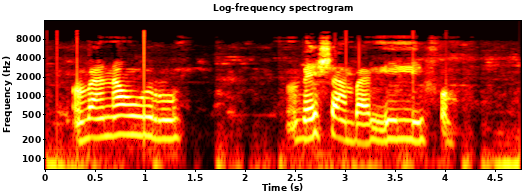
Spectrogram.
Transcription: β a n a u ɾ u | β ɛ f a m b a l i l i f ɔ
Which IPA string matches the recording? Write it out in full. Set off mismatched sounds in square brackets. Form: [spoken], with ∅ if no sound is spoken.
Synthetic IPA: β a n a u ɾ u | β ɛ [ʃ] a m b a l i l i f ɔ

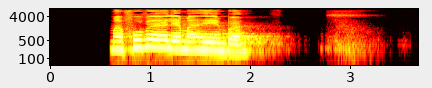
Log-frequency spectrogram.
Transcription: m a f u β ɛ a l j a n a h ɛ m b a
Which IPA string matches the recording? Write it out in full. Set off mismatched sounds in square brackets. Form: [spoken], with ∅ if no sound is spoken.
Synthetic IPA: m a f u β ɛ a l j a [m] a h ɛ m b a

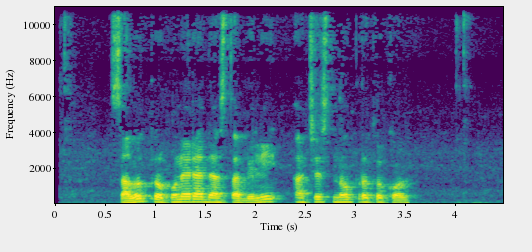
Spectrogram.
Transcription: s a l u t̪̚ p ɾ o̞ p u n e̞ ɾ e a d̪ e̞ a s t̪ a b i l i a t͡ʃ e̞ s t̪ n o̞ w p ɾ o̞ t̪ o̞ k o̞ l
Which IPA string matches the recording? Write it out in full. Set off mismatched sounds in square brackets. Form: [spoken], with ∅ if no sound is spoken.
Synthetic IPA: s a l u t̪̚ p ɾ o̞ p u n e̞ ɾ e a d̪ e̞ a s t̪ a b i l i a t͡ʃ e̞ s t̪ n o̞ w p ɾ o̞ t̪ o̞ k o̞ l

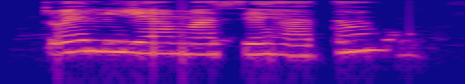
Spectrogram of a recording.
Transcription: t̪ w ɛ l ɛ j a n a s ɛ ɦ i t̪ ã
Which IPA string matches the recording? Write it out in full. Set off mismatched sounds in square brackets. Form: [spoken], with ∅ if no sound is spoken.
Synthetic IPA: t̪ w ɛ l [i] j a [m] a s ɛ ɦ [a] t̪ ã

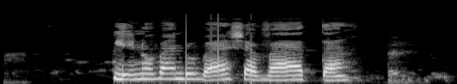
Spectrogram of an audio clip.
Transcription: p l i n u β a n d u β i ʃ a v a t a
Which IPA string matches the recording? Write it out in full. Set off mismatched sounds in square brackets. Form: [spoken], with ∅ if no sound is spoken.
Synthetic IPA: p l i n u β a n d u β [a] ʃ a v a t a

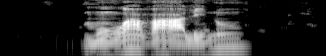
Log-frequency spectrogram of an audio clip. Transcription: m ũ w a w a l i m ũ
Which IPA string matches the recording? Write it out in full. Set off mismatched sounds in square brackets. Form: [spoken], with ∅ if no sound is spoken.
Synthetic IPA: m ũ w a [v] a l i [n] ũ

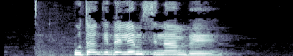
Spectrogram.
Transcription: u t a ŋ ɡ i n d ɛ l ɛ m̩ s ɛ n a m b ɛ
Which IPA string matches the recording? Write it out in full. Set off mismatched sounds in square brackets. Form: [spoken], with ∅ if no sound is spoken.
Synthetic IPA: u t a ŋ ɡ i n d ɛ l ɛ m̩ s [i] n a m b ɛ

